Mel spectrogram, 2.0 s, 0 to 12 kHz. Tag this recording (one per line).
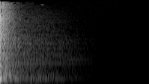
14x6
accent
audix
beyer
breckner
combo
drum
drums
dynamic
electrovoice
josephson
kent
layer
layers
ludwig
mic
microphone
microphones
mics
multi
reverb
sample
samples
snare
stereo
technica
velocity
